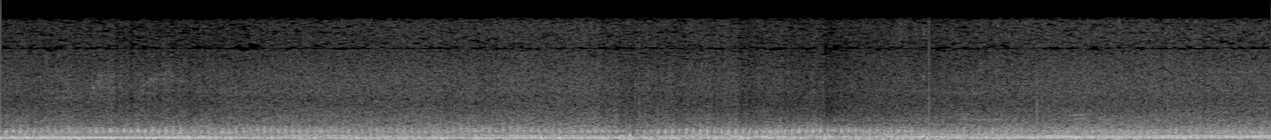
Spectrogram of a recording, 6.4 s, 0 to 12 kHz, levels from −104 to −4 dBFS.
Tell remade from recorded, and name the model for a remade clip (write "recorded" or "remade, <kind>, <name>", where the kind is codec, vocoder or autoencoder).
recorded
